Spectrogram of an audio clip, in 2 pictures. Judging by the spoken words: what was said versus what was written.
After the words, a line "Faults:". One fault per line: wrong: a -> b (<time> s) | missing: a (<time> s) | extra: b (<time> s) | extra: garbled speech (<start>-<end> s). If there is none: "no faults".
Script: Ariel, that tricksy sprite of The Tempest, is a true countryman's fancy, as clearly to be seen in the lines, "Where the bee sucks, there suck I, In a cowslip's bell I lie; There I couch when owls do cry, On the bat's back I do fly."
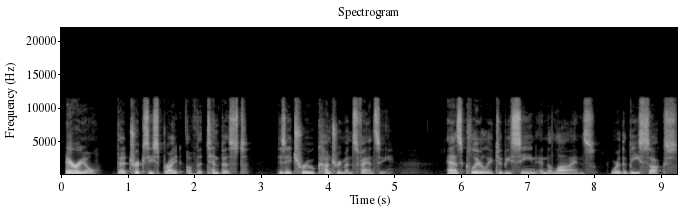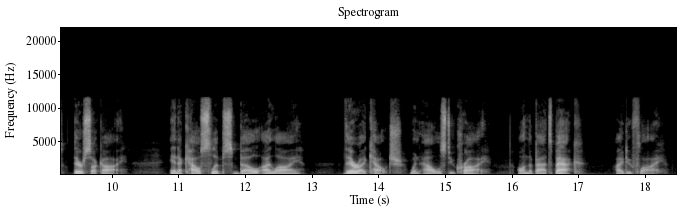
Ariel, that tricksy sprite of The Tempest, is a true countryman's fancy, as clearly to be seen in the lines, "Where the bee sucks, there suck I, In a cowslip's bell I lie; There I couch when owls do cry, On the bat's back I do fly."
Faults:
no faults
